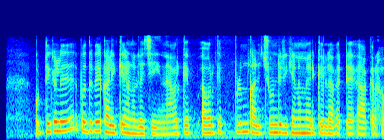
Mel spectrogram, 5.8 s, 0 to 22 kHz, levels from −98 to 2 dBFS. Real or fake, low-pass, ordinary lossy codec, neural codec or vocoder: real; none; none; none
